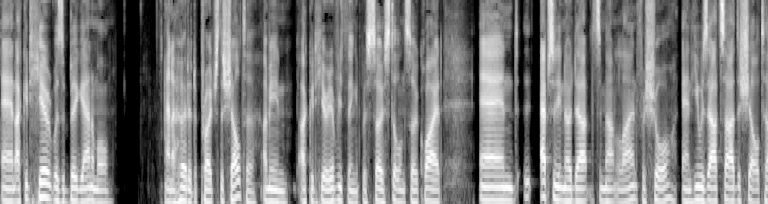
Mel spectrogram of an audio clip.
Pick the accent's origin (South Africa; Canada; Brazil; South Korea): South Africa; moved away as an adult; also born or lived in Australia / Tanzania; now in United States; I lived in South Africa until I was about eighteen years old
